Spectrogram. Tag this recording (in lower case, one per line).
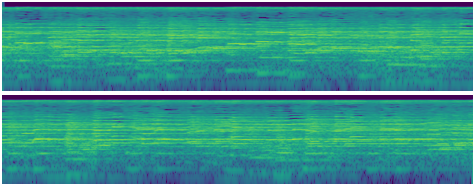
music
clarinet
musical instrument
woodwind instrument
